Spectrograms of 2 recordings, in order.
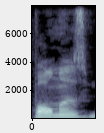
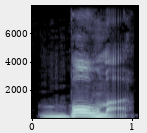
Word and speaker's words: Bulma: Yeah, it would be something like Bluma.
